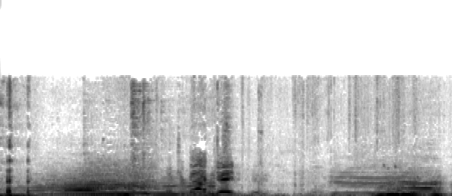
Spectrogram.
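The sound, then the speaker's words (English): Several calves and cows moo in long, overlapping bellows at a cattle branding, as calves await branding and castration and their mothers look on: a drawn-out chorus for about two seconds, a brief lull, then another loud moo swelling up. “There's a crescendo of mooing as calves await their turn for branding and castration, and the mothers look on.”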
